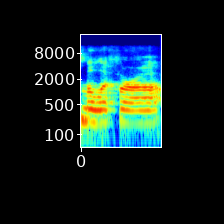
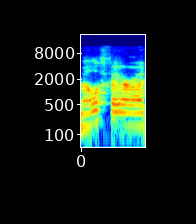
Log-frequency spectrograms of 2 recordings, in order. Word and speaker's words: mellifera: it the western honeybee apis mellifera or melafara depending how you want to pronounce it she's the only one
